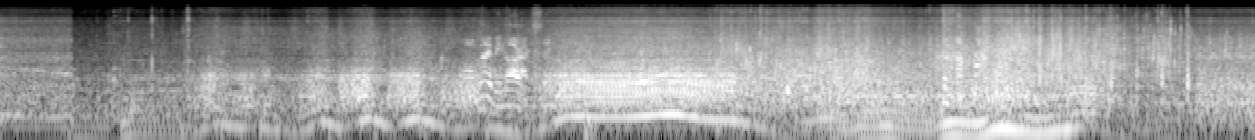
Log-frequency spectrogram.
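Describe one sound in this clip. An off-road vehicle's engine revs hard as it churns through mud.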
